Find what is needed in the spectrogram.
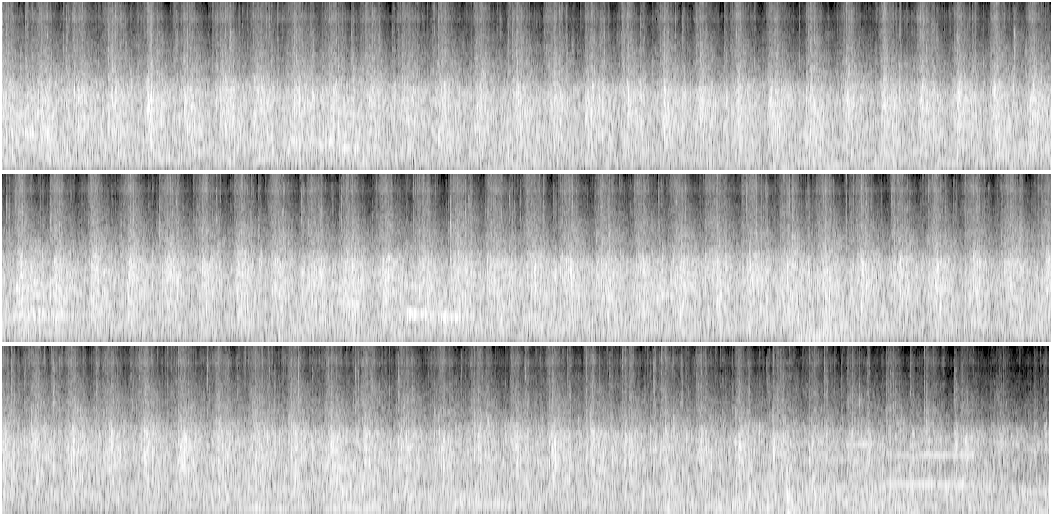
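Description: Large theatre audience applauding steadily, the many hand claps merging into an even pulse.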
